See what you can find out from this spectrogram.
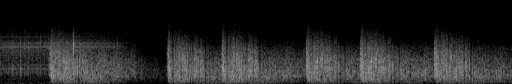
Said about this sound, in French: Ils ont recommencé à tirer. Mais leurs balles et grenades rebondissent sur le bouclier invisible. C'est étrange, ça fait un bruit bizarre, comme un impact contre de la roche, mais comme si on l'entendait de loin, et à travers un oreiller.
